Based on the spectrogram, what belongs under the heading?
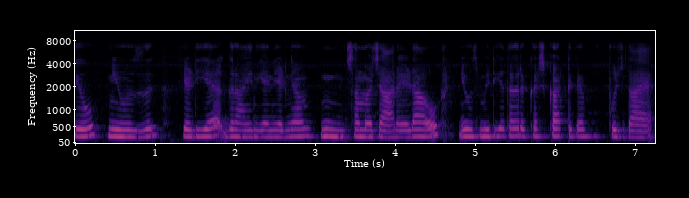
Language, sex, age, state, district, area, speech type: Dogri, female, 18-30, Jammu and Kashmir, Udhampur, rural, spontaneous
